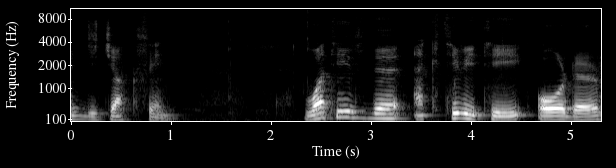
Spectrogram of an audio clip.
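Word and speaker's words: digoxin: Diuretics، vasodilators and digitals، دیورتیکا مدرها، ویزو دیلاتورها گشاد کننده عروق که پریلود کمتر بشه و دیجیتال داروهایی مثل دیجاکسین تلفظش میشه دیجاکسین.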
